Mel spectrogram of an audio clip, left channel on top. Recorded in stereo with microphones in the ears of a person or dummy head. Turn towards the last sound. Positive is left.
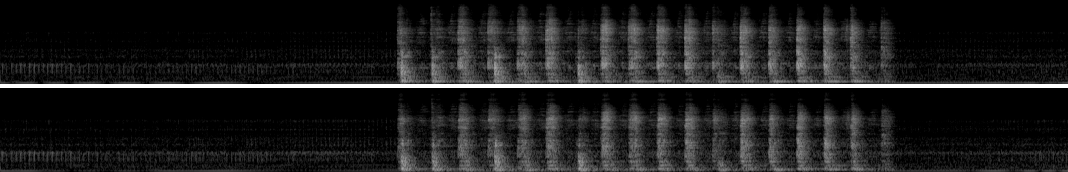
turn(degrees=45)  # may be behind; listen again after turning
